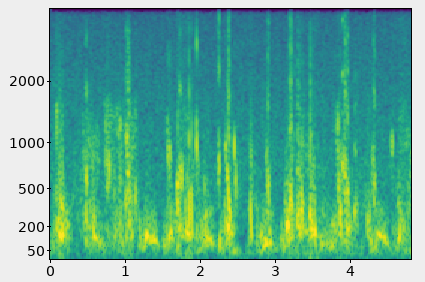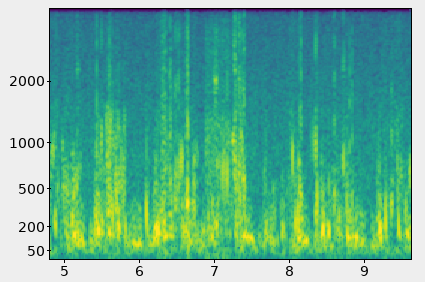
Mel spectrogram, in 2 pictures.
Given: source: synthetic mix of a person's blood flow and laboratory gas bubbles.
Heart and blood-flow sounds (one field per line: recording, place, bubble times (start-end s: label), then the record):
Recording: Doppler ultrasound of blood flow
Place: precordium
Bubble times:
0.04-0.22 s: bubbles
0.42-0.67 s: bubbles
0.71-1.17 s: bubbles
1.54-1.63 s: bubbles
1.65-2.12 s: bubbles
2.22-2.51 s: bubbles
2.65-2.73 s: bubbles
2.87-2.96 s: bubbles
3.10-3.59 s: bubbles
3.77-4.12 s: bubbles
4.21-4.37 s: bubbles
4.53-4.59 s: bubbles
4.65-5.28 s: bubbles
5.37-5.85 s: bubbles
6.07-6.14 s: bubbles
6.21-6.80 s: bubbles
6.84-7.46 s: bubbles
7.88-7.95 s: bubbles
8.00-8.21 s: bubbles
8.27-8.41 s: bubbles
8.49-8.88 s: bubbles
9.25-9.64 s: bubbles
From the record:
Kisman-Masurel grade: 243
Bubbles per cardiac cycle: several, 3 to 8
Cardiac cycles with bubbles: 100%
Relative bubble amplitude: loud (0.450 to 0.775)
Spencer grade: 3 (all of the cardiac periods contain showers or single bubble signals, but not dominating or overriding the cardiac motion signals)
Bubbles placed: anywhere in the cardiac cycle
